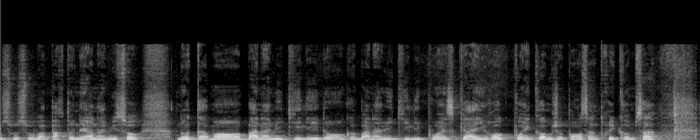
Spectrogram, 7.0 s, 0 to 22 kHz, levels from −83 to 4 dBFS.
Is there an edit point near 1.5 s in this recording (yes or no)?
no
